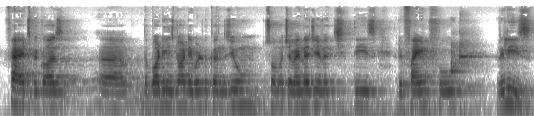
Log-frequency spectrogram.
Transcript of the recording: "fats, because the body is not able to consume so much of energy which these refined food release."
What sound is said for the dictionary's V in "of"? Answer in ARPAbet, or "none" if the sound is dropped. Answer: V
